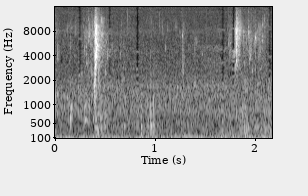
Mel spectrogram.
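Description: A sharp click about half a second in and a fainter one near the end, over a low steady rumble.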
